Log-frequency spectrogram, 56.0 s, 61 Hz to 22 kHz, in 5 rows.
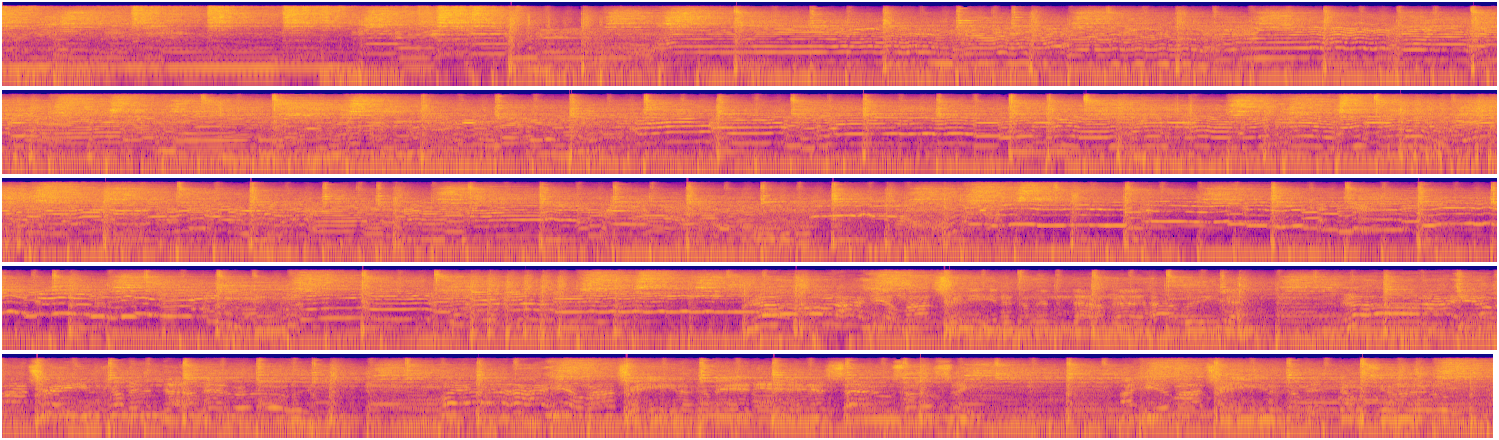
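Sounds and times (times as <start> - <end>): lead guitar solo: 0.0 - 40.1
blues-rock band playing: 0.0 - 56.0.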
